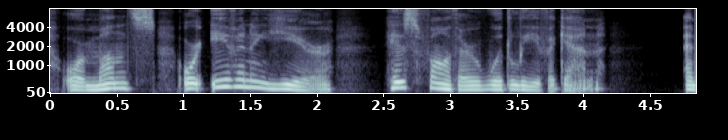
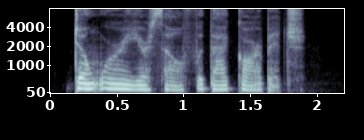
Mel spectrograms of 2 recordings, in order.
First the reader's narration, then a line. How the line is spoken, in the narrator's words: she said, her voice steady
